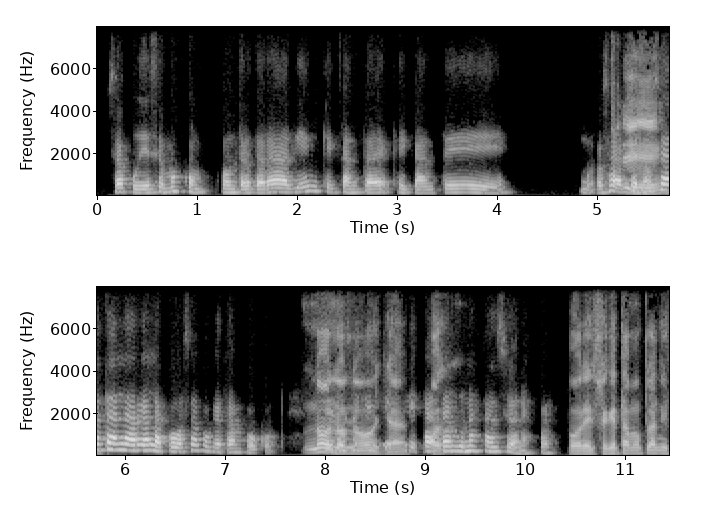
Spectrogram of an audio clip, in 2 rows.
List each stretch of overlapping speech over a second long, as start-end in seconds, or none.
8.0-9.2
